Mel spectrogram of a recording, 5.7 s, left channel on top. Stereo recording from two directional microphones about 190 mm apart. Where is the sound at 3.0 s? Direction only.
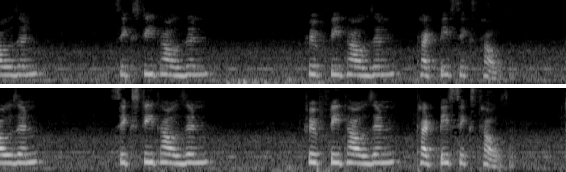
55° right (ahead or behind).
